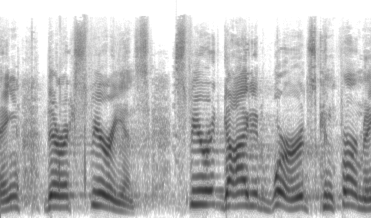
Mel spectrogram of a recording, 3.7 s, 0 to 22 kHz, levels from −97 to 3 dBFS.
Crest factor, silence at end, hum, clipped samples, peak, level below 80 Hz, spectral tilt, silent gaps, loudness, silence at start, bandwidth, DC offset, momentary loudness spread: 14 dB; 0 s; none; under 0.1%; -10 dBFS; -84 dBFS; -3.5 dB/octave; none; -25 LUFS; 0 s; 15.5 kHz; under 0.1%; 12 LU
